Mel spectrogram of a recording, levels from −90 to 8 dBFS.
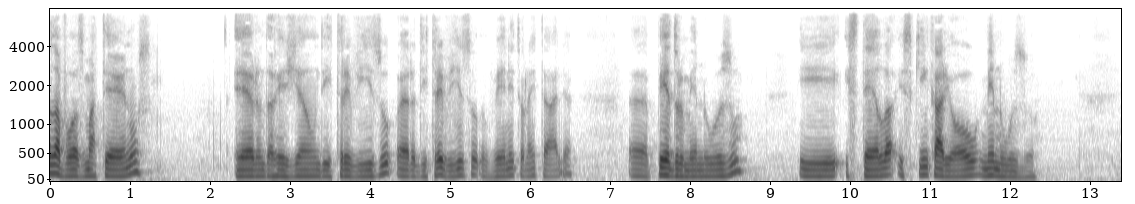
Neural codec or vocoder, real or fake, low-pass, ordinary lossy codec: codec, 16 kHz, 2 kbps, X-Codec, WavLM features, trained on Multilingual LibriSpeech; fake; 7.2 kHz; MP3, 48 kbps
